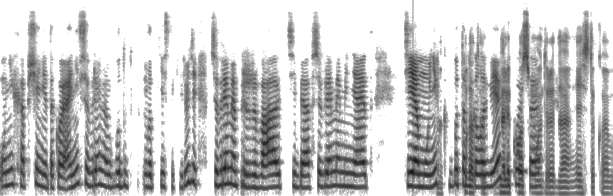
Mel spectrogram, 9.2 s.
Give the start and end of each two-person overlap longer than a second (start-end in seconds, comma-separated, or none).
6.6-8.2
